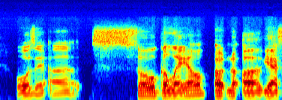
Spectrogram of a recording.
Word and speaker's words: Solgaleo: Solgaleo. Oh no, yes, it's Solgaleo.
